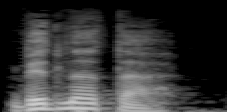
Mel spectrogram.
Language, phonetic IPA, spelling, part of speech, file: Russian, [bʲɪdnɐˈta], беднота, noun, Ru-беднота.ogg
- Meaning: the poor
